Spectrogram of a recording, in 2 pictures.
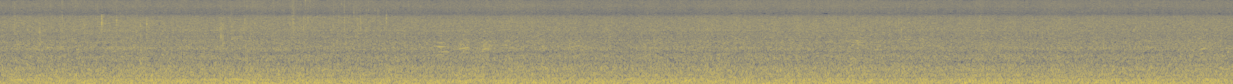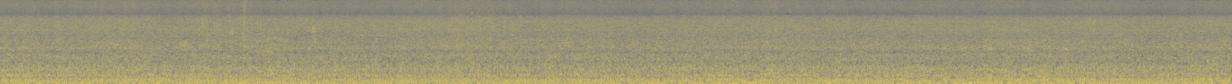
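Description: Turbulent white-water rapids of a fast mountain river rushing, a loud, steady, unbroken noise.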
